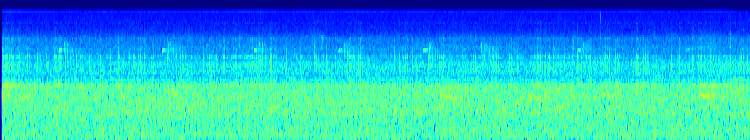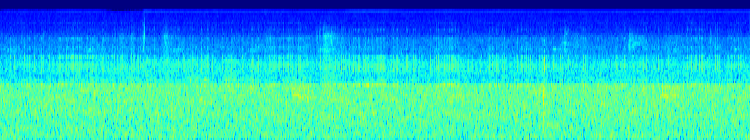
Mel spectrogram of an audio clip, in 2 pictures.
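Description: Steady, even rushing outdoor noise, with a faint high chirp repeating about every two seconds and one sharp click near the end.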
